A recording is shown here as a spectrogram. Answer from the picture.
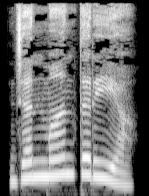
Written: ಜನ್ಮಾಂತ್ರಿಯ

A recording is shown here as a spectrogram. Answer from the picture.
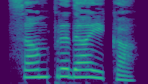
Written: ಸಾಂಪ್ರದಾಯಿಕ

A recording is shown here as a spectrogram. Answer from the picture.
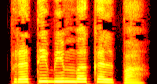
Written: ಪ್ರತಿಬಿಂಬಕಲ್ಪ

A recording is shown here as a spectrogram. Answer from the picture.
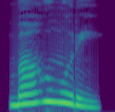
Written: ಬಾಹುಮುರಿ

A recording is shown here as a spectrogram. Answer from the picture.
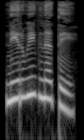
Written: ನಿರ್ವಿಘ್ನತೆ

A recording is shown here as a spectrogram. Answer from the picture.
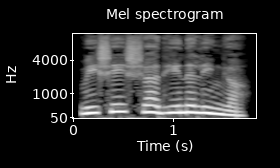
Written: ವಿಶೇಷ್ಯಾಧೀನಲಿಂಗ

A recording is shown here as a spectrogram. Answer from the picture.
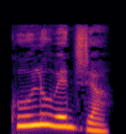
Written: ಕೂಲುವೆಜ್ಜ

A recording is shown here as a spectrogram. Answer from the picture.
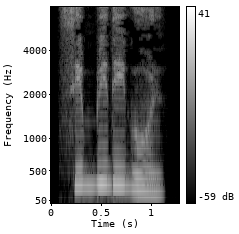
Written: ಸಿಬ್ಬಿದಿಗೊಳ್

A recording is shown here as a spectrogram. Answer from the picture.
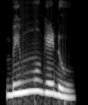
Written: ಬಿಮ್ಮುಗಿಡು

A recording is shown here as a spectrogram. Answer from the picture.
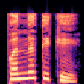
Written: ಪನ್ನತಿಕೆ

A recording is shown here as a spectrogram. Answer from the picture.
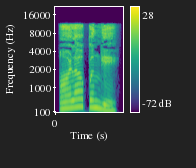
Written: ಆಲೇಪಂಗೆಯ್

